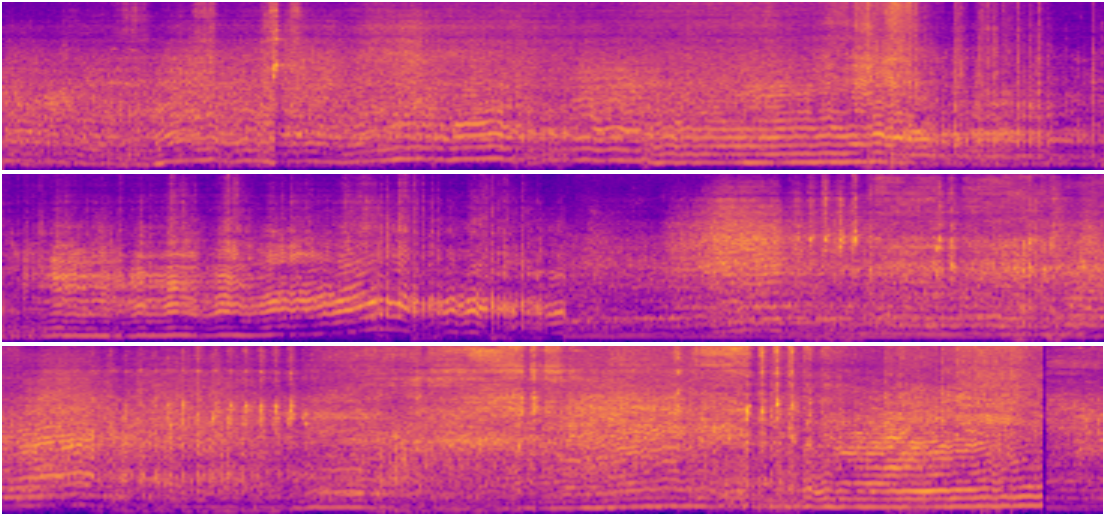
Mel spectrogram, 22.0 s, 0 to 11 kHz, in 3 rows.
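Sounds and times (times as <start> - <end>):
rally car engine revving: 0.0 - 22.0
second rally car engine: 0.0 - 22.0.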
